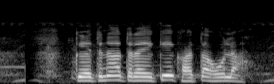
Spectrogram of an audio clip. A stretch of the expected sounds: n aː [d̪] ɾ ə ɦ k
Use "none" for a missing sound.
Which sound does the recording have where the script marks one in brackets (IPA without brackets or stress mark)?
t̪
